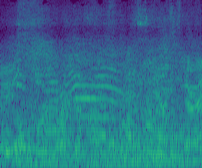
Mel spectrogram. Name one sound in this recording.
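A young woman talks with fans up close.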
